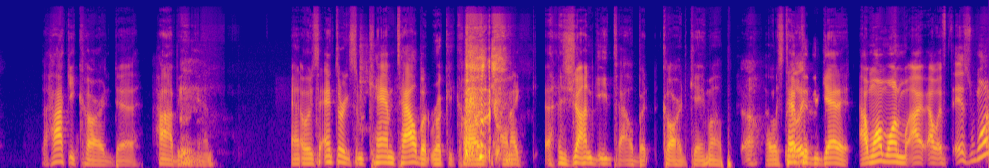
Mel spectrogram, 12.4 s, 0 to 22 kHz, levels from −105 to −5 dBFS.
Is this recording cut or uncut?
cut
